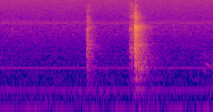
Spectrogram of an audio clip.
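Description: Steady mains hum from an electric guitar rig, a Stratocaster into a combo amp, with two sharp clicks about half a second apart near the middle, the second louder. The hum is the noise the Electro-Harmonix Hum Debugger is being hooked up to cure.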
